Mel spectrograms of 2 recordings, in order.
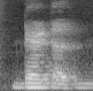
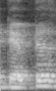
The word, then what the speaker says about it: debtor: नया वर्ड है आपके लिए डेटर, DEBTOR। अब कुछ बच्चों को लग रहा होगा सर ये तो डेप्टर बन गया। ये डेप्टर नहीं है, बी साइलेंट होता है, दिस इज कॉल्ड डेटर।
